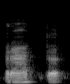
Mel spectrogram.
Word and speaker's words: prata: Y platas, prata or prata with an R, no un L.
